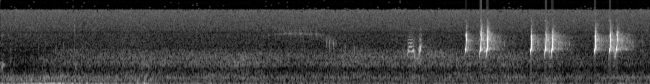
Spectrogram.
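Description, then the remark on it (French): A common quail sings its liquid three-note phrase several times in quick succession, sharp, after a quiet stretch of steady outdoor background hiss. “La Caille des blés”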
